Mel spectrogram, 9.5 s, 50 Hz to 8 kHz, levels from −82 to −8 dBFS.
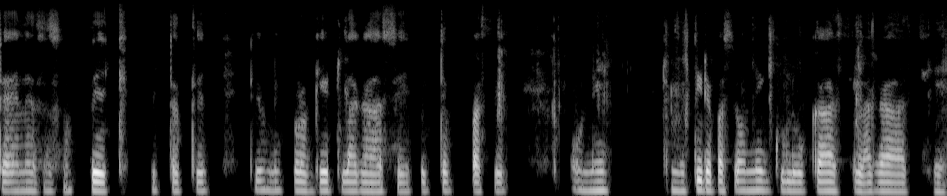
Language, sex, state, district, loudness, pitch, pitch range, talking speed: Bengali, male, West Bengal, Purulia, -28 LUFS, 135 Hz, 130-140 Hz, 115 wpm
